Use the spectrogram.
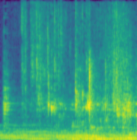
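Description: Water runs from a tap into a sink for face washing, a soft, steady splashing stream heard close and alone throughout the brief moment.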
